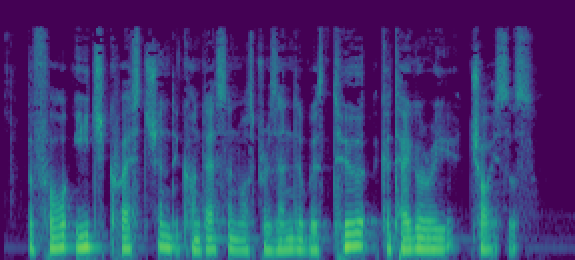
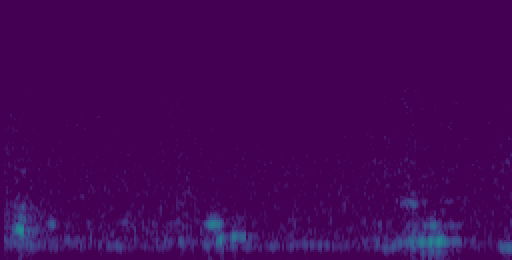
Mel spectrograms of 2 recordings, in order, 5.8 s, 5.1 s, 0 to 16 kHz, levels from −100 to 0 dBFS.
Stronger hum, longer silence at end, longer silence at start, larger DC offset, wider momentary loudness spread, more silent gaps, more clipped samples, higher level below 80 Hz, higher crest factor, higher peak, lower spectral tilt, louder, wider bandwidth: neither; first, 0.45 s vs 0 s; first, 0.3 s vs 0.05 s; neither; first, 11 LU vs 4 LU; neither; neither; first, -54 dBFS vs under -90 dBFS; about the same, 18 dB vs 20 dB; first, -16 dBFS vs -50 dBFS; second, -6 dB/octave vs -7.5 dB/octave; first, -33 LUFS vs -66 LUFS; first, 11.5 kHz vs 6.2 kHz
